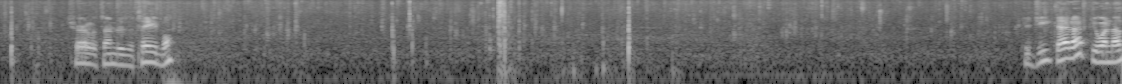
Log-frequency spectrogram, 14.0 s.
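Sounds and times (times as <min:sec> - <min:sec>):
rain falling: 0:00.0 - 0:14.0
drops ticking on surfaces: 0:02.2 - 0:12.8.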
